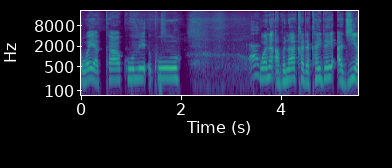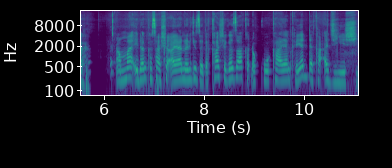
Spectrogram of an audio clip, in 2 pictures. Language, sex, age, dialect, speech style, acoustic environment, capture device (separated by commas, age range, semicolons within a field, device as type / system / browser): Hausa, female, 25-34, Nigeria - Kano, happy, traffic, mobile / Linux / Chrome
